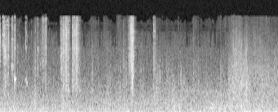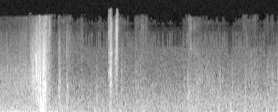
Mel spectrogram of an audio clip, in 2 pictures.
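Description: Quick footsteps crunch on snow.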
